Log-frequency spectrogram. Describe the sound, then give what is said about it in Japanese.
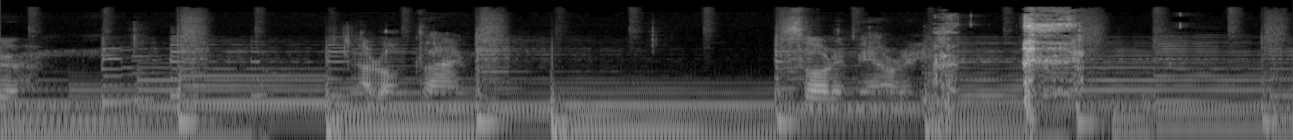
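A few coughs and throat-clearing bursts break through people talking, over a steady, sustained tonal music bed. “お前、ちょっと咳が出た。”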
